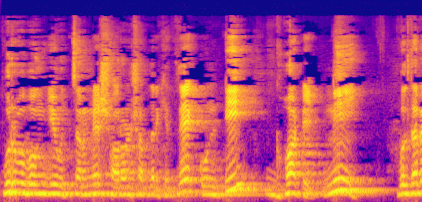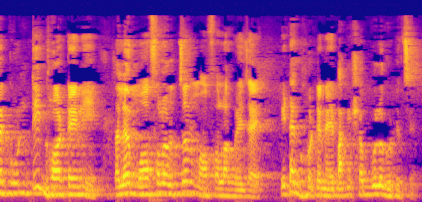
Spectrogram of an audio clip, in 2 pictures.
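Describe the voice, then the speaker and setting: A man's voice: on the high side, moderate pace. A man giving an online exam-prep lesson, explaining step by step and repeating the key answers. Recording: echoey room with long reverb.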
